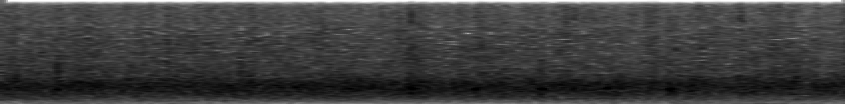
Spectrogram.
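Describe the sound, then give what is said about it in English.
Sustained concert audience applause for the three soloists, Christopher Purvis, Brian Heimel and Karen Cargill, returning to the platform without Simon Rattle, a dense steady patter of many hands clapping at an even level throughout, with no voices standing out. “Simon Rattle absent, allowing the three soloists to get the applause.”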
